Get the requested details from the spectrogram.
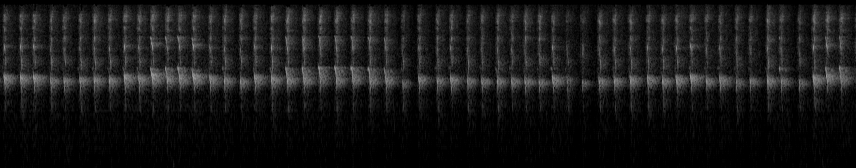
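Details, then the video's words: Female guinea pig kept as a pet chirping at night, a seldom-heard vocalization: long rhythmic series of high, bird-like tweets, close to three per second, pitch wavering slightly, quiet surroundings. "Chirping of my sweet #guineapig"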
